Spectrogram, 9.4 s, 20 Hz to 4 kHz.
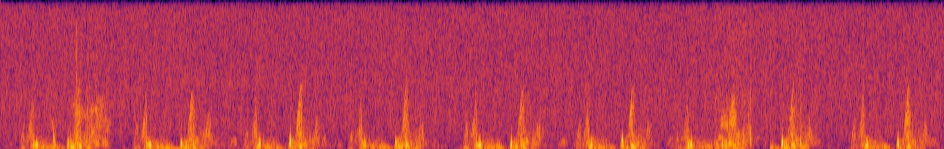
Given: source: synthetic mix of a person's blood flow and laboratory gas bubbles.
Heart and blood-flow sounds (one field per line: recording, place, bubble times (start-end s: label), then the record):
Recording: Doppler ultrasound of blood flow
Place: precordium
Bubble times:
0.50-0.58 s: bubbles
0.68-1.10 s: bubbles
7.13-7.54 s: bubbles
7.92-8.05 s: bubbles
From the record:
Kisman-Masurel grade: 121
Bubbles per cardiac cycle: 1 to 2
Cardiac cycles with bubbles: 10 to 50%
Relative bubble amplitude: barely perceptible (0.100 to 0.250)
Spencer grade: 2 (many but less than half of the cardiac periods contain bubble signals, singularly or in groups)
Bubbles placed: only in the low amplitude regions of the cardiac cycle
